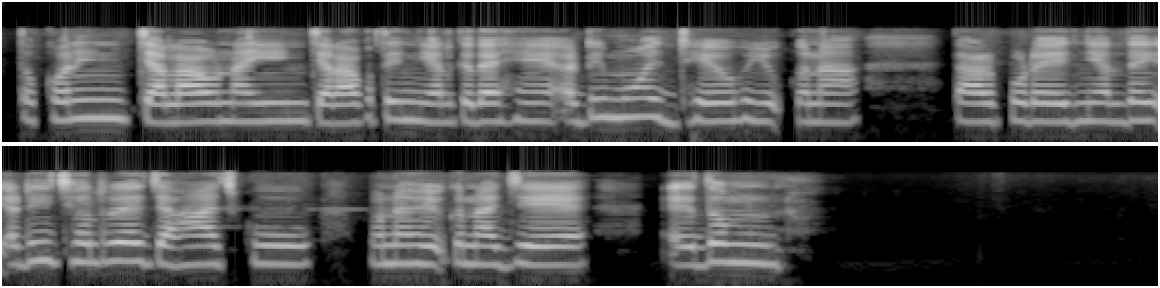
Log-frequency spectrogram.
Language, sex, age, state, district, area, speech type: Santali, female, 30-45, West Bengal, Birbhum, rural, spontaneous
